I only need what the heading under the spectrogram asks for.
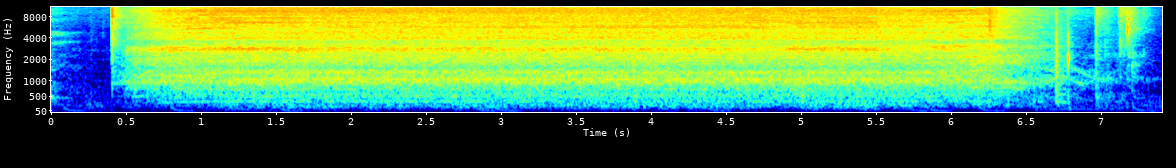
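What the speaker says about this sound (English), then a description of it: "hit it with the blow dryer." A blow dryer roars steadily for several seconds while setting a lace frontal wig, a constant airy whoosh, then clicks off and trails into small handling sounds.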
